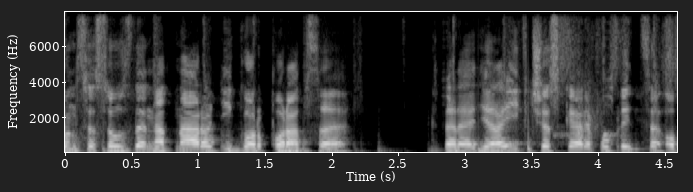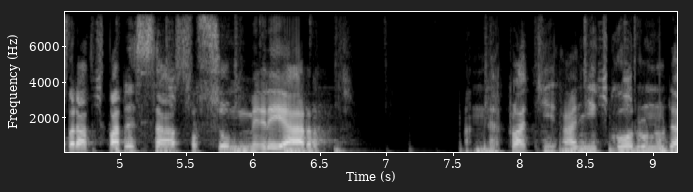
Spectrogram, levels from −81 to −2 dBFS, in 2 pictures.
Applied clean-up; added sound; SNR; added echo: neural mask model RNNoise.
